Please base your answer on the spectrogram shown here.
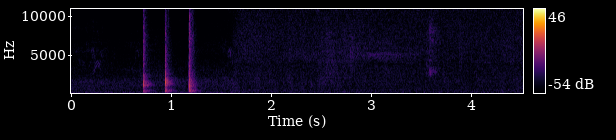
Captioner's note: knuckles rapping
